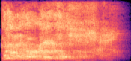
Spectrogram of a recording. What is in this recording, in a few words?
Death Crewmen, en; Warframe; Corpus Crewmen; Crewman B; Dialog Barks Battle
